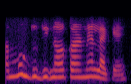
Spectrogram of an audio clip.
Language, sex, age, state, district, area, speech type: Assamese, female, 30-45, Assam, Kamrup Metropolitan, urban, conversation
